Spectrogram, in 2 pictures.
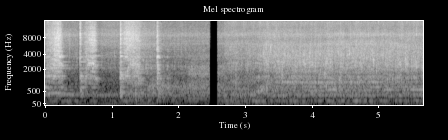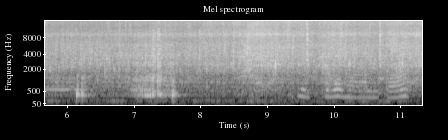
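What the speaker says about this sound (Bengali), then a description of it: "আলুগুলো নাড়াচাড়া নাড়াচাড়া করে একটু ঢেকে দিব আলুগুলো কষানো হোক" Potatoes being stirred and sautéed in a pan, with a few sharp clanks of a spoon at the start, then a steady loud sizzle and scraping that runs throughout.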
